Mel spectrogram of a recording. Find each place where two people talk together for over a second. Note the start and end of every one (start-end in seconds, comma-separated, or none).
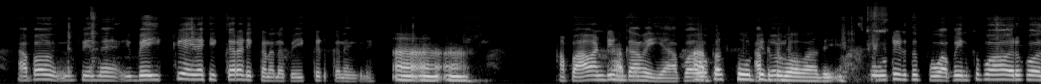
none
